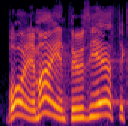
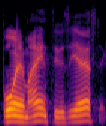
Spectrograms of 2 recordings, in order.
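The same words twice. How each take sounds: First: It is said loudly, with much force. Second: It is said quietly, without much force. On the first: The speaker calls it right. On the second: The speaker calls it wrong.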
